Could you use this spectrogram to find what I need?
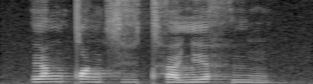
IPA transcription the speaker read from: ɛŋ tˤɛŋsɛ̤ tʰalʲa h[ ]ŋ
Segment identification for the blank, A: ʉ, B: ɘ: A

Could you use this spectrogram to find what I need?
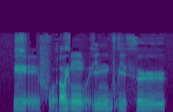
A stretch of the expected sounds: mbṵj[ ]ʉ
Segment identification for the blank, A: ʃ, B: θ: B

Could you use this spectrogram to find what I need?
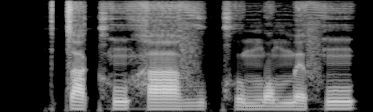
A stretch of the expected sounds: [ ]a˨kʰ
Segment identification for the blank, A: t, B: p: A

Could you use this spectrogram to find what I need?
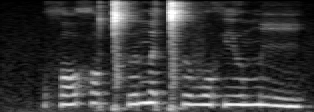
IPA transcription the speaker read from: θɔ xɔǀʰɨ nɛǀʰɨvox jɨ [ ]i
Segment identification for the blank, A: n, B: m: B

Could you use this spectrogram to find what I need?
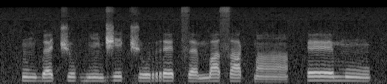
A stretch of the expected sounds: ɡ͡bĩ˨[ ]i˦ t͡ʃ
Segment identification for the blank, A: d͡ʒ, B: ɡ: A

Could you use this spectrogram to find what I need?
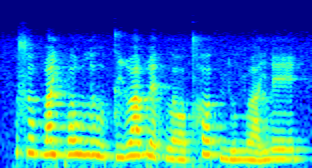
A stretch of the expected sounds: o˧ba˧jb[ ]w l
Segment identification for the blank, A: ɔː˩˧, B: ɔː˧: B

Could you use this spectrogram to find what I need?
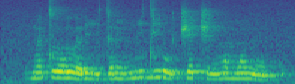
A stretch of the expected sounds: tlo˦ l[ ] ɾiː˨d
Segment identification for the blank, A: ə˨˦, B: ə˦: A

